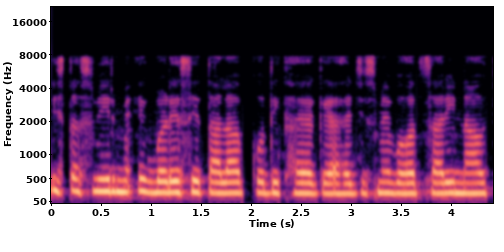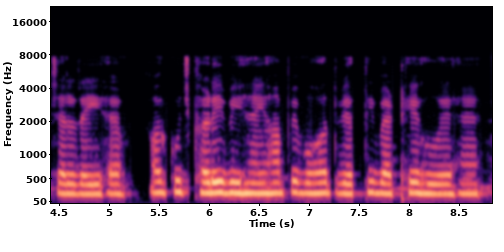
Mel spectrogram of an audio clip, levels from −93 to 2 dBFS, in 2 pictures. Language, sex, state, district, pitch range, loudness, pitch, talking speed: Hindi, female, Jharkhand, Deoghar, 200-220 Hz, -15 LUFS, 210 Hz, 205 wpm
